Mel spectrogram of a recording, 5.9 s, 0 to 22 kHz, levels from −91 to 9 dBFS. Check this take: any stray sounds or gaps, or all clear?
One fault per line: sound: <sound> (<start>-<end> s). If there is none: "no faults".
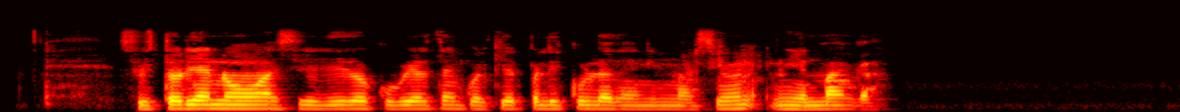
no faults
